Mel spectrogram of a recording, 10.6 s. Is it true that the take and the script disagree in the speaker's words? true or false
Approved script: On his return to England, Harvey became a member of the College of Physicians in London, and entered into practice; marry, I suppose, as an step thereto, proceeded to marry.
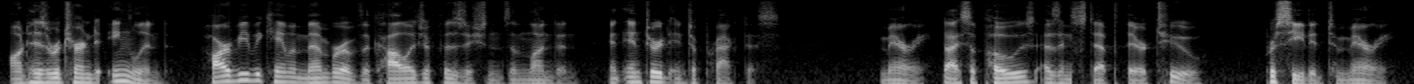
false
